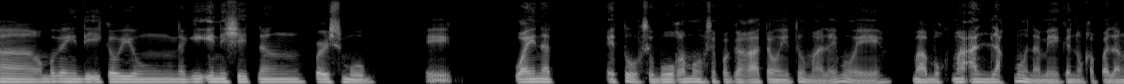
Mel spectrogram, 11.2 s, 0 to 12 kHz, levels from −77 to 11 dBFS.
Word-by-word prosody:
ah, 105 -2 +3
kumbaga 115 +2 +1
hindi 110 -2 +2
ikaw 110 0 +3
yung 105 -1 +2
nag 105 0 0
iinitiate 110 -1 +3
ng 105 -1 +1
first 105 -1 +2
move, 95 -1 +1 0.5
eh, - - -2 0.6
why 105 +1 +4
not 110 -2 +3 0.6
eto 105 -1 0
subukan 100 +2 0
mo 110 -4 0
sa 95 +2 -6
pagkakataong 95 0 -1
ito 100 +4 -3
malay 80 +5 -4
mo, 105 -9 -2
eh, 80 +1 -4 0.3
mabuk 90 -2 0
ma-unlock 100 -4 +1
mo 125 - +2
na 85 -3 -1
may 85 -1 -2
gano'n 90 -1 -4
ka 85 - -11
palang 85 -1 -2
105 Hz, 160 wpm, -24 LUFS, 90-110 Hz, 0.6 s, why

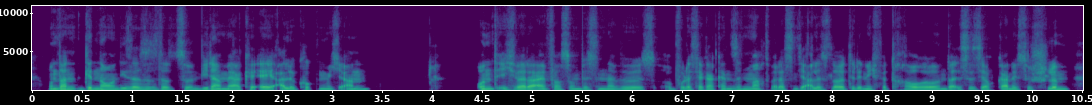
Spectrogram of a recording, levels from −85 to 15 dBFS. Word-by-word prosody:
und 115 - 0
dann 135 +2 +5
genau 135 +5 +3
in - - -4
dieser 145 -1 +2
Situation 135 -2 -4
wieder 160 -5 +4
merke: 100 0 +1
„Ey, - - +6
alle 120 0 +1
gucken 115 - -6
mich 105 -1 -4
an.“ 145 - -3 1.1
Und 120 -1 +2
ich 105 +2 -5
werde 115 +1 +7
einfach 110 0 +2
so 110 +1 -5
'n 105 - -3
bisschen 105 0 -6
nervös, 105 +3 -3
obwohl 100 +5 -7
das 115 - -2
ja 105 - 0
gar 110 +1 +2
keinen 105 -1 -4
Sinn 140 +7 -5
macht, 115 -8 -2
weil - - -4
das 95 - -2
sind 110 - -11
ja - - +2
alles 110 0 -2
Leute, 115 -1 +2
denen 105 0 -3
ich 95 - -7
vertraue 110 +1 +1
und 100 - -4
da - - +3
ist - - -5
es 105 - -7
ja 100 - +2
auch 95 - -11
gar 100 0 +4
nicht 100 +2 -3
so 95 - -8
schlimm, 120 +1 +1
110 Hz, 270 wpm, -26 LUFS, 105-125 Hz, 1.1 s, werde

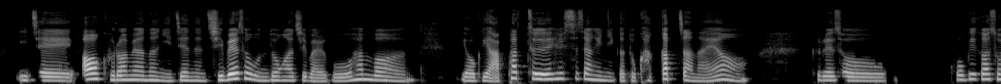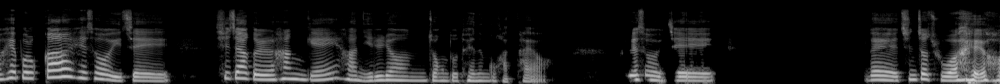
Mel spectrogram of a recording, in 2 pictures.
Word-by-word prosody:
이제 185 -3 -1
어 250 +3 +8
그러면은 210 -4 0
이제는 175 +1 -3
집에서 245 +9 +5
운동하지 185 -1 -3
말고 160 +3 -3
한번 200 -5 -1 0.5
여기 170 0 0
아파트 285 - 0 0.2
헬스장이니까 240 -10 -3
또 165 -1 -8
가깝잖아요. 190 -2 -2 0.6
그래서 180 -4 -2 0.6
'거기 220 +3 -4
가서 240 0 0
해볼까?' 295 +4 +3
해서 275 -7 0
이제 170 -2 -2 0.5
시작을 265 -7 +1
한 250 -1 +1
게 215 +6 -2
한 220 -7 -2
1 190 +4 0
년 185 -3 -1
정도 170 -2 -4
되는 170 -1 -3
것 165 - -9
같아요. 125 - -9 0.8
그래서 210 -2 +1
이제 175 -1 0 1.5
네, 205 -3 +2
진짜 220 +6 +1
좋아해요. 185 -3 +5
195 Hz, 235 characters per minute, -23 LUFS, 175-235 Hz, 1.5 s, 어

